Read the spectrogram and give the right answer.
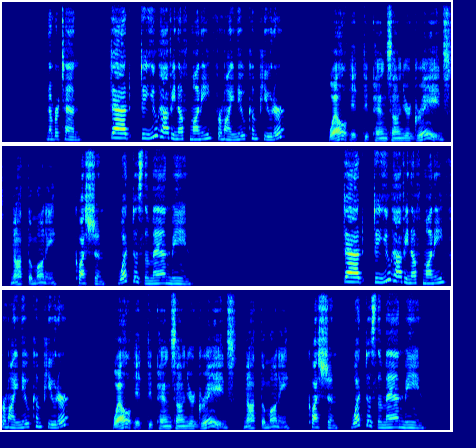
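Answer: Whether he buys the computer depends on the child's grades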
